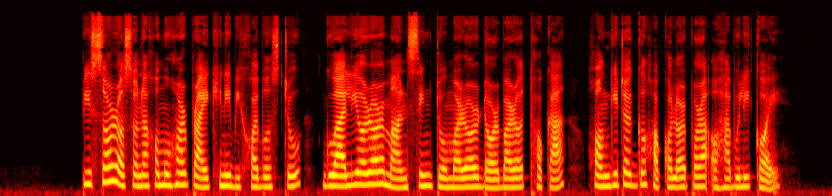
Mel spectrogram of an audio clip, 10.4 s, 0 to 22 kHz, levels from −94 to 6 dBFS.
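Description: At 1.27 to 1.29 s the speech turns briefly rough and grainy for about 20 ms, which fits one lost packet rebuilt from error correction. The packet was lost, but the next one carried a low-bitrate copy of it, and the decoder played that copy. Unlike ordinary loss concealment, there's no silent gap and no smeared or repeated stretch of sound. The right content arrives on time, just coarser and noisier for that one frame.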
